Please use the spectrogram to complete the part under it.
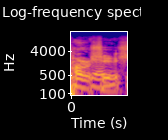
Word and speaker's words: Tarshish: Yeah, that's how you say it. – You just got to say it confidently. – It's Tarshish. Good.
